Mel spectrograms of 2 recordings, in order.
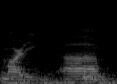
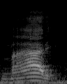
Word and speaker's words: Marty: And by the way, my name wasn't always Marty. When I mentioned I came from here, so before my name was Maddy, right? And then I went to prep school for 4 years and started pronouncing my R's, because I took a lot of grief.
